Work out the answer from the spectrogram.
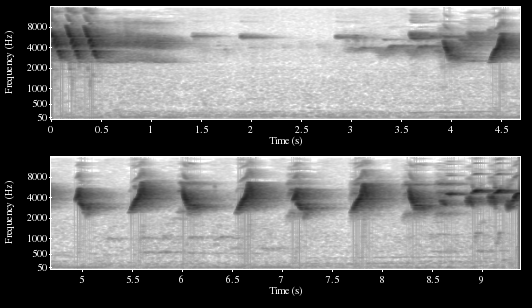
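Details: Newly acquired caged double-collared seedeater singing a steady run of about ten loud downslurred whistled notes, roughly two per second, accelerating into a quick twitter at the end.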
